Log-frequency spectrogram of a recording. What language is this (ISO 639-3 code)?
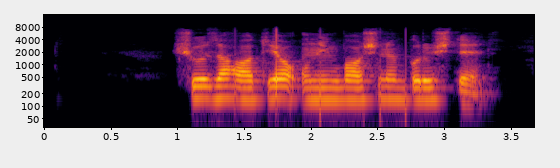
uzb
